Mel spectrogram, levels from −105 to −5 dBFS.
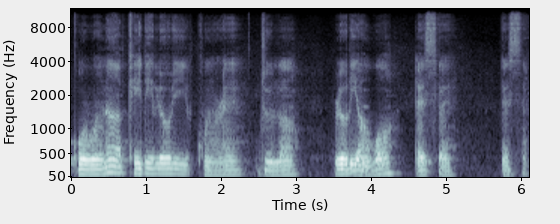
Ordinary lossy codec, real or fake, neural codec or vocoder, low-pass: none; fake; codec, 24 kHz, 0.9 kbps, WavTokenizer, medium music audio release; 10.8 kHz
